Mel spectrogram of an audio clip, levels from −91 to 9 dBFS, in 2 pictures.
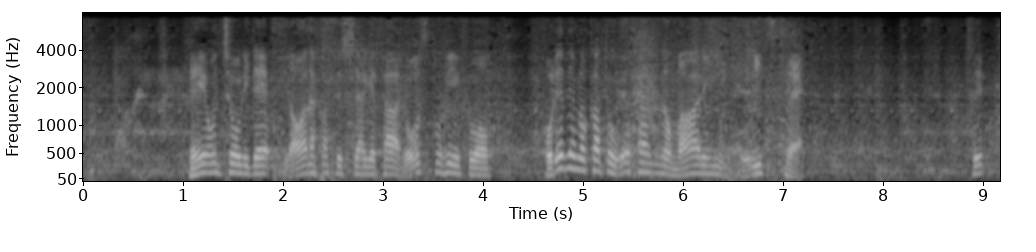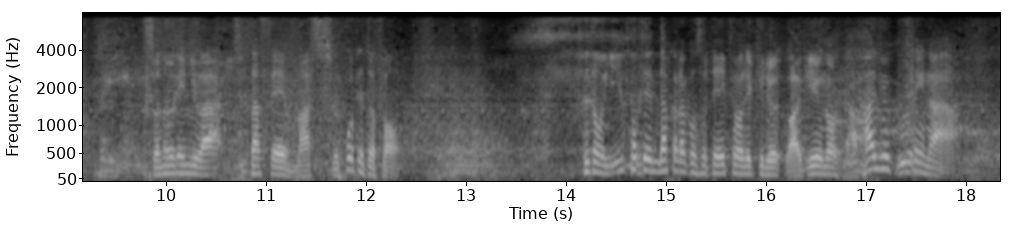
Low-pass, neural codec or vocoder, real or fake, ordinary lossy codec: none; codec, 16 kHz, 1.1 kbps, Voila-Tokenizer; fake; none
